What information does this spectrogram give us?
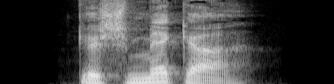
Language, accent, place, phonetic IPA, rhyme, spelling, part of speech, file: German, Germany, Berlin, [ɡəˈʃmɛkɐ], -ɛkɐ, Geschmäcker, noun, De-Geschmäcker.ogg
- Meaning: nominative/accusative/genitive plural of Geschmack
